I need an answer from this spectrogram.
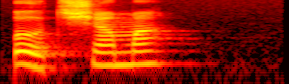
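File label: "ӧтсяма", Komi, female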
